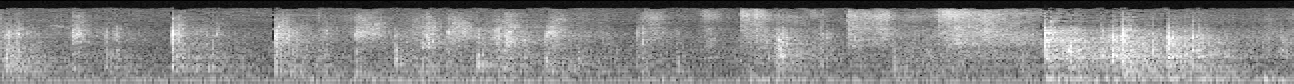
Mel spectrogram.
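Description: Irregular knocks and thuds of a small table being set down and a wheeled chair rolled into place on a stage, with a louder clatter of under a second near the end. A steady low hum runs underneath.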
